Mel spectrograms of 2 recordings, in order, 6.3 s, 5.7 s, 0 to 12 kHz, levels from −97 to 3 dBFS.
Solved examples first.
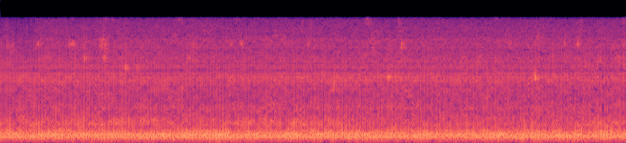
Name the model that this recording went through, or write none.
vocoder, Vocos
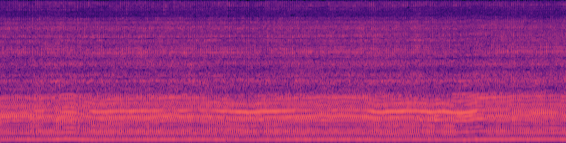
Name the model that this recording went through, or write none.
none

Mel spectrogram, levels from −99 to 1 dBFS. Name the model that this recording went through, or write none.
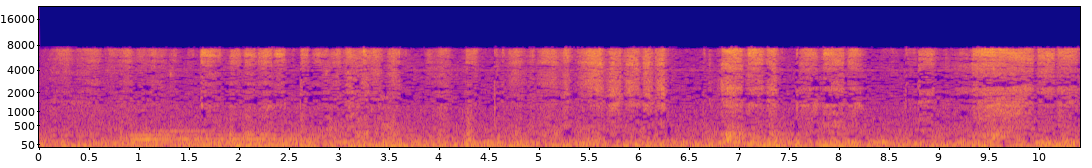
none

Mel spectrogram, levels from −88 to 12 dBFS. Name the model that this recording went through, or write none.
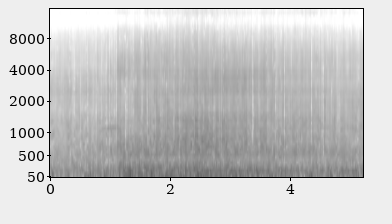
vocoder, BigVGAN v2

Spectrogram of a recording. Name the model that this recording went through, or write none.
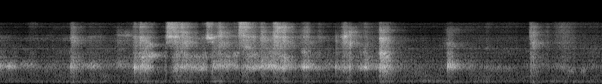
codec, ZipCodec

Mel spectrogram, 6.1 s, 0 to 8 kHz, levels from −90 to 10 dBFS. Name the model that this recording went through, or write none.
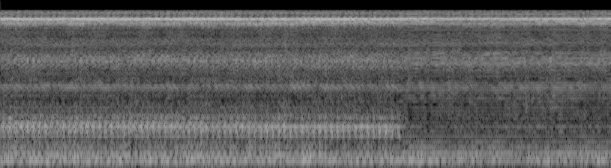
vocoder, HiFi-GAN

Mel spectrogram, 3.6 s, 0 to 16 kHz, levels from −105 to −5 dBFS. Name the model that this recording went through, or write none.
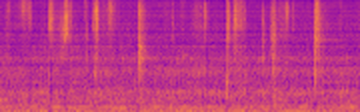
codec, SNAC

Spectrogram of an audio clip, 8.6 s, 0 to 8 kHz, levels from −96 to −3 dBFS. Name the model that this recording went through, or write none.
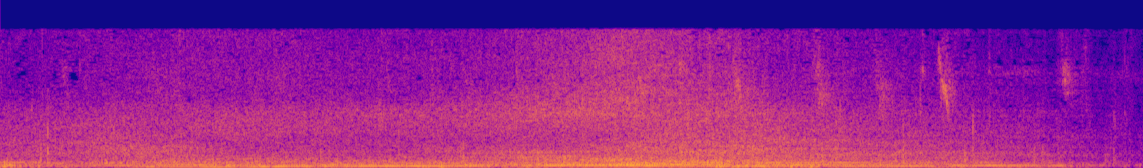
none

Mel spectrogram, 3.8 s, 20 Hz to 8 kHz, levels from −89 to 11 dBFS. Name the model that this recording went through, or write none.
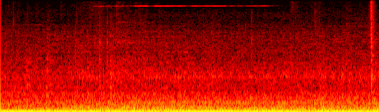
none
